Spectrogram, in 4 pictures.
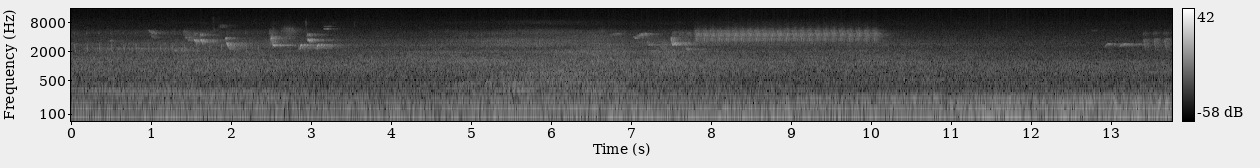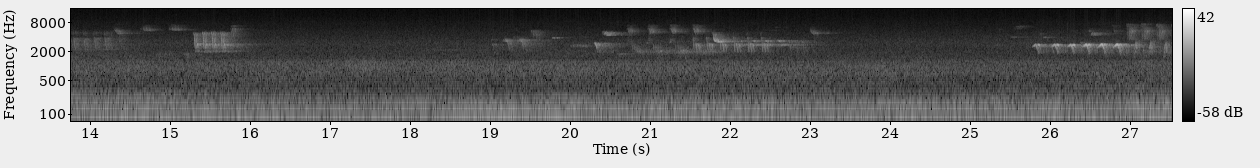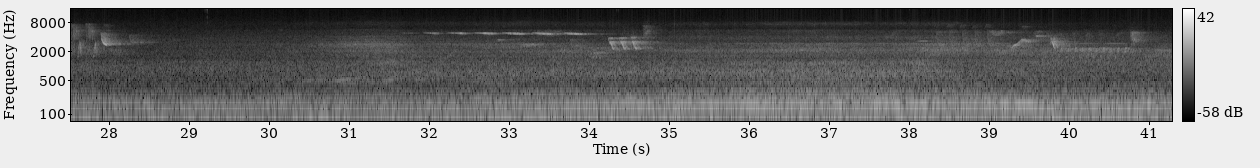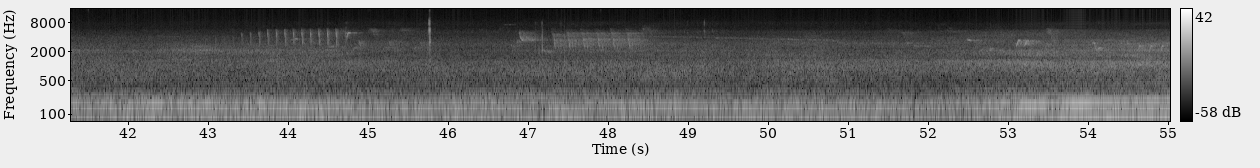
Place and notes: Großer Tiergarten, am sowjetischen Ehrenmal, Berlin, Germany - 3 nachtigallen am sowjetischen ehrenmal, tiergarten
3 nachtigallen (17 augenblicke des fruehlings)
3 nightingales (17 moments of spring)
